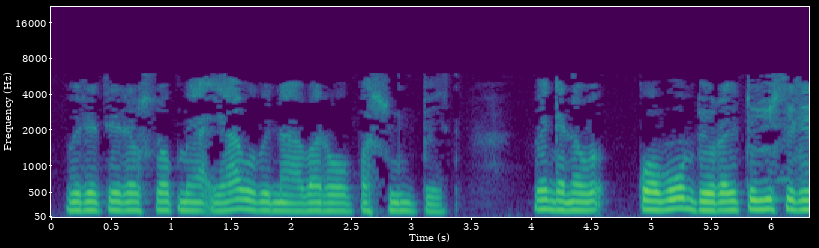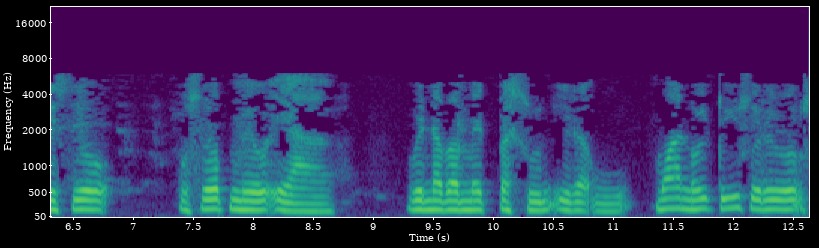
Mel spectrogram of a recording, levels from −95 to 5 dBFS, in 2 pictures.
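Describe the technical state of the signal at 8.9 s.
At 8.9 s the speech carries MP3 compression artefacts, as it does throughout the clip: nothing above 5.9 kHz and a watery, swirling texture. This points to a likely starved bitrate near 24 kbps, where the encoder drops weak frequency lines frame by frame.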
